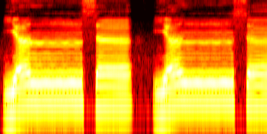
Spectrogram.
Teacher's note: di sini ada nun mati ya, bertemu dengan huruf sin, maka di sini didengungkan dua harakat.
